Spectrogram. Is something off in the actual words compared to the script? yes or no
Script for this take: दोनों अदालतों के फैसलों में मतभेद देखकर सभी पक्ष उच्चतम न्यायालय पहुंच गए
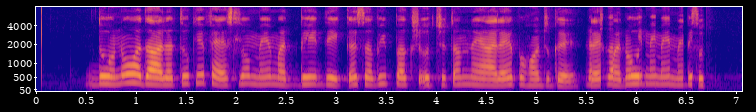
yes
